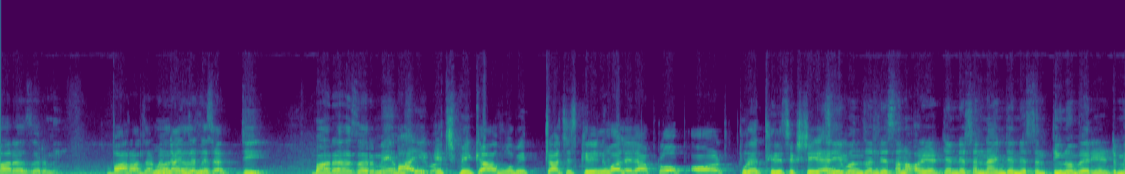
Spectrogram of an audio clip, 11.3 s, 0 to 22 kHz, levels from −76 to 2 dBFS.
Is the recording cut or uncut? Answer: cut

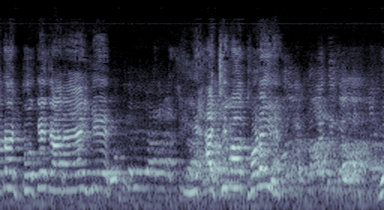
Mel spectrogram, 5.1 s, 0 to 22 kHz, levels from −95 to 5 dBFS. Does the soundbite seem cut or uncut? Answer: uncut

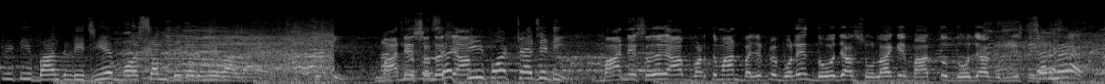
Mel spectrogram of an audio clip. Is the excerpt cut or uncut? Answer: cut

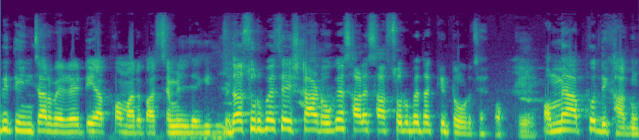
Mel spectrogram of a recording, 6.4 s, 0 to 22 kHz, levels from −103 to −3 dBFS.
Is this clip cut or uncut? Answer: cut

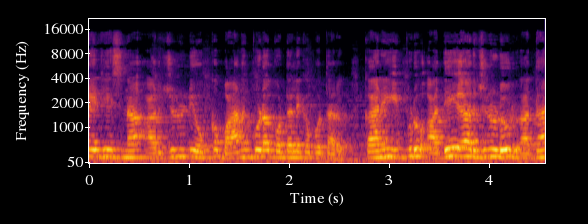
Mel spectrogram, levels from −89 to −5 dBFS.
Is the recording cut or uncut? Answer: uncut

